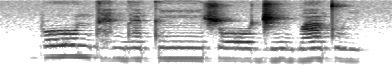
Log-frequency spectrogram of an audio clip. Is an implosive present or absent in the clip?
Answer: absent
